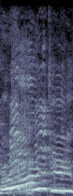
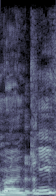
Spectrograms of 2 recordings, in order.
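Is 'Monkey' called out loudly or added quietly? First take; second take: called out; added quietly. First: Monkey is called out loudly as a shout. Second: Monkey is added quietly to the sentence.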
